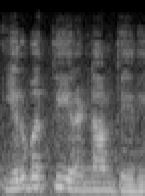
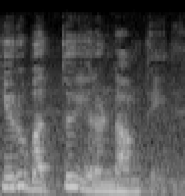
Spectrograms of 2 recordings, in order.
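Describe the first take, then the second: First: The first word ends in an 'ee' vowel. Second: The first word ends in an 'oo' vowel. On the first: The speaker calls it wrong. "இட்ஸ் wrong" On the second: The speaker calls it right.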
